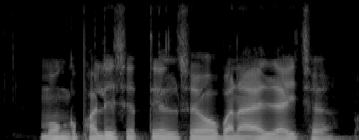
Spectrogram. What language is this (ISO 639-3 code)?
mai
